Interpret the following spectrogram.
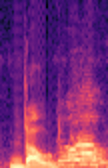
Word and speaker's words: doubt: हुआ डेट और यह क्या दिया हुआ है डाउट क्या दिया हुआ डाउट दिया हुआ है और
